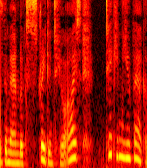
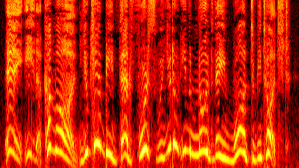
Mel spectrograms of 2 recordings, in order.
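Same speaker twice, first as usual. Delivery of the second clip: almost too happy, ecstatic, high, upbeat, over-cheerful; 7 semitones higher than usual. Calling out to Ida, ecstatic and almost too happy. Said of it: "His energy seems to be ecstatic, happy, and almost too happy".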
